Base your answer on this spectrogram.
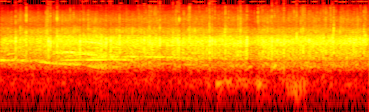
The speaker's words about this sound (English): Let's clap for Brian.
